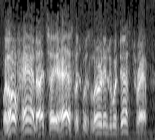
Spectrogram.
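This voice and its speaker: An actor playing a cautious, practical middle-aged sheriff in a radio western, plain-spoken and folksy. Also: male voice, on the high side, big pitch swings, moderate pace. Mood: skeptical, cooperative. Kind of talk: 1950s radio western acting. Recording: hissy, dull 1950s radio recording.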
